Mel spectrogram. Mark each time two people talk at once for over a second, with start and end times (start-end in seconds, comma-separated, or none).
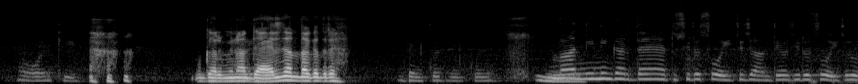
none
